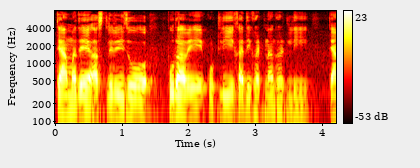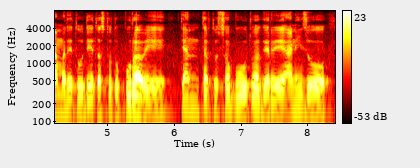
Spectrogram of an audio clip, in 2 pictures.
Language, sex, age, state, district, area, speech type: Marathi, male, 18-30, Maharashtra, Amravati, urban, spontaneous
